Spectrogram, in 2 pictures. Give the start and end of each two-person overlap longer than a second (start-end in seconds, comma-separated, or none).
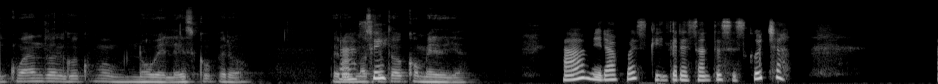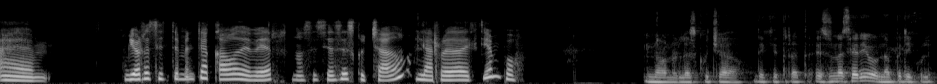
none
